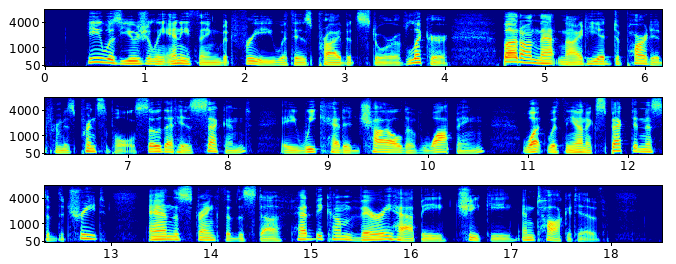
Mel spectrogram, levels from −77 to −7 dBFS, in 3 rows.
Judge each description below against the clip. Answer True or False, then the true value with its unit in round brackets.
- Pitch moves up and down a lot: True (6.4 semitones)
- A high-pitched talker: False (120 Hz)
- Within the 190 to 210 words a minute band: False (170 wpm)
